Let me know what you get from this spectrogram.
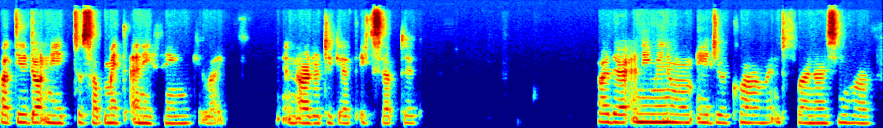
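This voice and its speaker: A woman's voice: medium pitch, monotone, moderate pace, warm tone, rough recording. A woman medical student, not a native English speaker, giving an informal talk over a video call and often repeating words as she restarts.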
